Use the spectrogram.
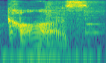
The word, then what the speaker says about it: cause: It's incredible how people come together for a cause. 여기까지입니다. 예! All right, good job, everyone. 네, good job, everyone. All right. 그 cause 할 때 C-A-U-S-E잖아요. 이거 Yes. 많은 분들이 cause라고 하는 발음을 잘못하는 경우가 많은데 하고 벌어집니다.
